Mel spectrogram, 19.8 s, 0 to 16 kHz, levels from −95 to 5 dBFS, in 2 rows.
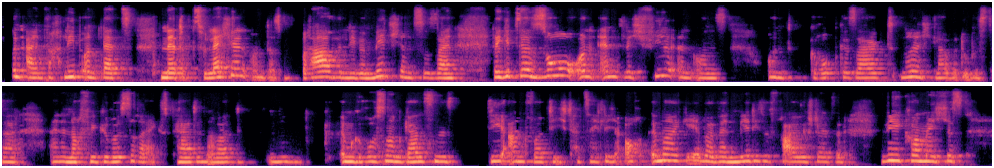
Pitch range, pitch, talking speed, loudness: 210-245 Hz, 220 Hz, 185 wpm, -20 LUFS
